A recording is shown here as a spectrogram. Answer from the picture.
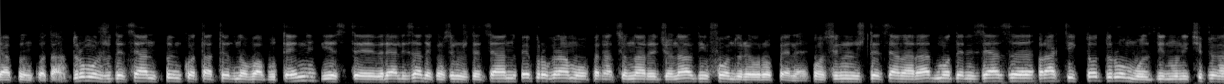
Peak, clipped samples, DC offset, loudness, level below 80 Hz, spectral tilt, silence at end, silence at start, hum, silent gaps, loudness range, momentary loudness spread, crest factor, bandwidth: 0 dBFS; under 0.1%; under 0.1%; -11 LUFS; -66 dBFS; -8.5 dB/octave; 0 s; 0 s; none; none; 1 LU; 4 LU; 10 dB; 4.6 kHz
